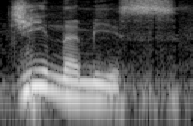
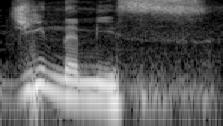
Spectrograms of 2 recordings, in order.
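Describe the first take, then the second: The two takes are said the same way.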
